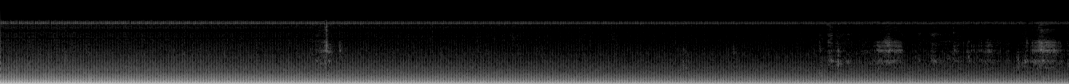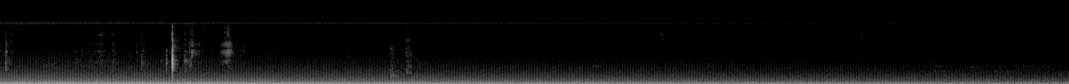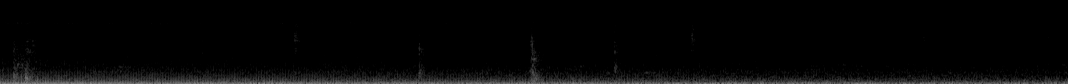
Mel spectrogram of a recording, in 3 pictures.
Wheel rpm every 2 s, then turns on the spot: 0, 0, 0, 0, 0, 0, 0, 0, 0, 0, 0, 0, 0, 0, 0, 0.
none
